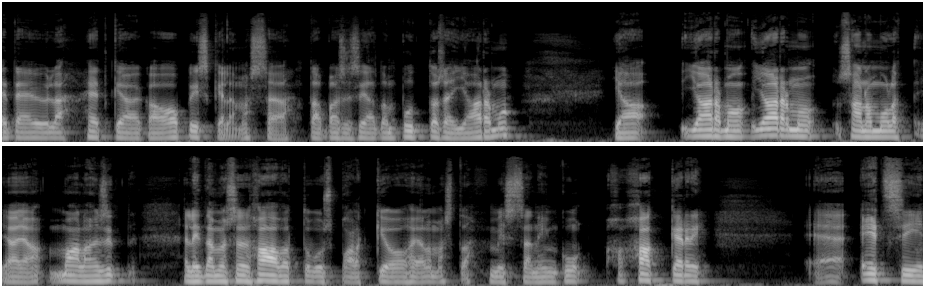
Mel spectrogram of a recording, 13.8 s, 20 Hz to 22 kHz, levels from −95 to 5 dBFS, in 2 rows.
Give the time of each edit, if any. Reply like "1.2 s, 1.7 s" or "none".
6.8 s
